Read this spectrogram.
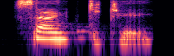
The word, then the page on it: sanctity: Indian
